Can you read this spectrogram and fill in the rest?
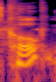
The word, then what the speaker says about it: kok: It's spelled K-O-K. People pronounce it the other way. – they pronounce it cock, and I think I've pronounced it that way, right? I mean, not thinking that it's cock, but it's coke. – But it's coke, yeah, okay. like the Coca-Cola coke.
